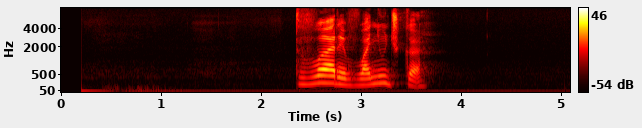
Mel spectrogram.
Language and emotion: Russian, angry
